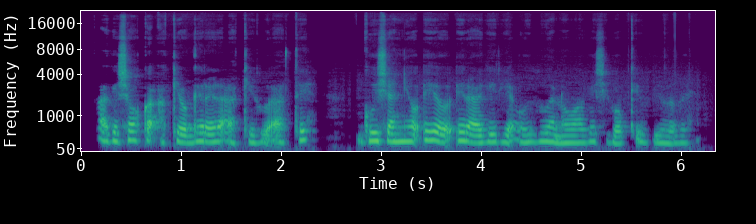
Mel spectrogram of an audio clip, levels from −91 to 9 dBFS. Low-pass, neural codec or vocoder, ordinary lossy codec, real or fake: none; none; none; real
